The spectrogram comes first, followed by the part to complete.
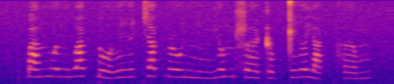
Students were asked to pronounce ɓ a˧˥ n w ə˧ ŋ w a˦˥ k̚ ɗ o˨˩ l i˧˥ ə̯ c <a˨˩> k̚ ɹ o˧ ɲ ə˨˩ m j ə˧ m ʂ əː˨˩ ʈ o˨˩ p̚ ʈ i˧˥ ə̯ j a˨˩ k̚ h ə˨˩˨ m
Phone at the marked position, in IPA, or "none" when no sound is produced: a˦˥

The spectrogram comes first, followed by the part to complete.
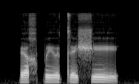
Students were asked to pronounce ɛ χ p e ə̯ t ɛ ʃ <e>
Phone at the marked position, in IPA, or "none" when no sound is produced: e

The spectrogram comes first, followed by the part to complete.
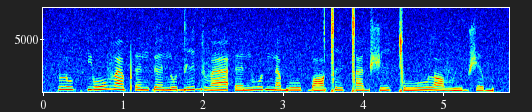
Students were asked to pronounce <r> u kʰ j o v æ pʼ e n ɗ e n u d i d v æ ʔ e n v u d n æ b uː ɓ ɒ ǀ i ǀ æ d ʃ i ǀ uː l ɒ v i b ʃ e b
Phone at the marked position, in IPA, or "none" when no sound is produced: l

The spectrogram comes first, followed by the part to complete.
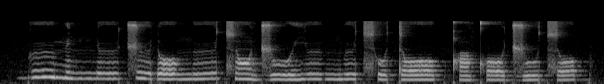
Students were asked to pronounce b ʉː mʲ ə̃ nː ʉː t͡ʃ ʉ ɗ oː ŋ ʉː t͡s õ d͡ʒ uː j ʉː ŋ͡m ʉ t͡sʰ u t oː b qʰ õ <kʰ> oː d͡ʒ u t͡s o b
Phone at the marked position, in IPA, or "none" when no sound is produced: kʰ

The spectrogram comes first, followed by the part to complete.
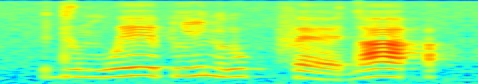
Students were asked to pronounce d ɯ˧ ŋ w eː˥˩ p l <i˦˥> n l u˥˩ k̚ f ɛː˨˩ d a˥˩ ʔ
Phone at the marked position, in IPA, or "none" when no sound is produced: i˥˩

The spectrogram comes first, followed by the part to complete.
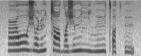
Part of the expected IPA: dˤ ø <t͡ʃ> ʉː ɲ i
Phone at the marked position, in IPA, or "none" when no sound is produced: ʒ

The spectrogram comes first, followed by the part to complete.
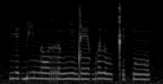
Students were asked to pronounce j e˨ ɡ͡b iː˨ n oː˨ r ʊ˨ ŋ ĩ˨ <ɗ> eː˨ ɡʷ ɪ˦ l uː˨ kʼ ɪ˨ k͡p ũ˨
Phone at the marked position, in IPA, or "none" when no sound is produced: d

